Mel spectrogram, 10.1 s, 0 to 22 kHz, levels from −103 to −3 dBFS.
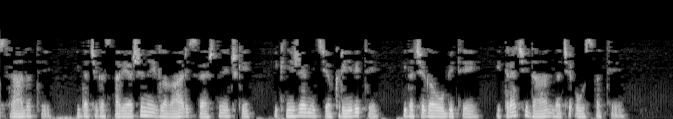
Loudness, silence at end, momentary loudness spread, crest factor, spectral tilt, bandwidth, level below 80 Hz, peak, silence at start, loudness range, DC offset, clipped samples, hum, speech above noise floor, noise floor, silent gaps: -24 LUFS; 0.75 s; 13 LU; 18 dB; -10.5 dB/octave; 5.8 kHz; -40 dBFS; -8 dBFS; 0 s; 1 LU; under 0.1%; under 0.1%; none; 51 dB; -74 dBFS; none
